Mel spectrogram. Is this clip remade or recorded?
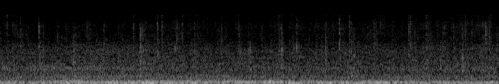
recorded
